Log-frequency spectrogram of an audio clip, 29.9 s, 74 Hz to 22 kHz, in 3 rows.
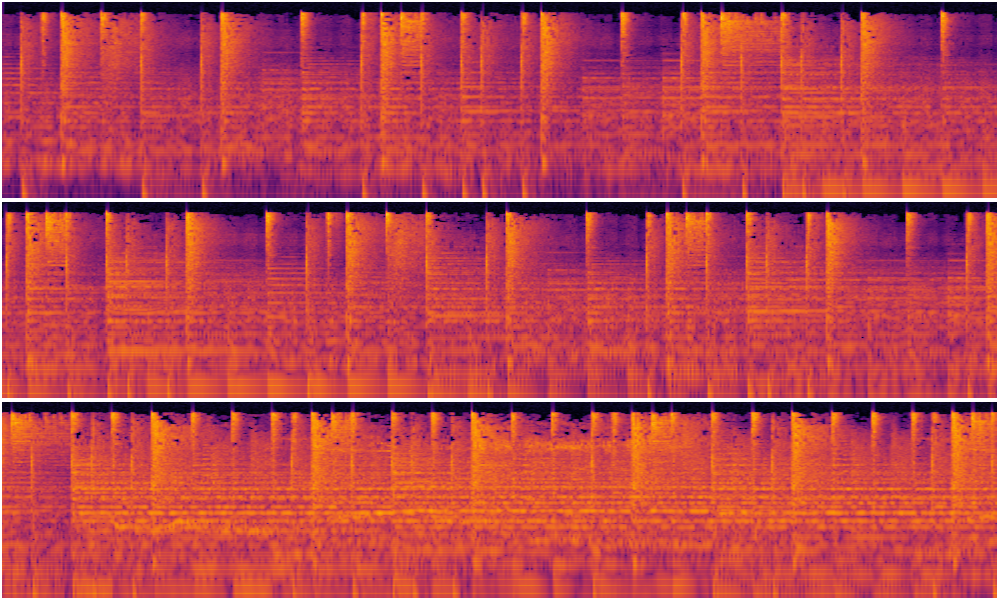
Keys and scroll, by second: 28.7 x.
